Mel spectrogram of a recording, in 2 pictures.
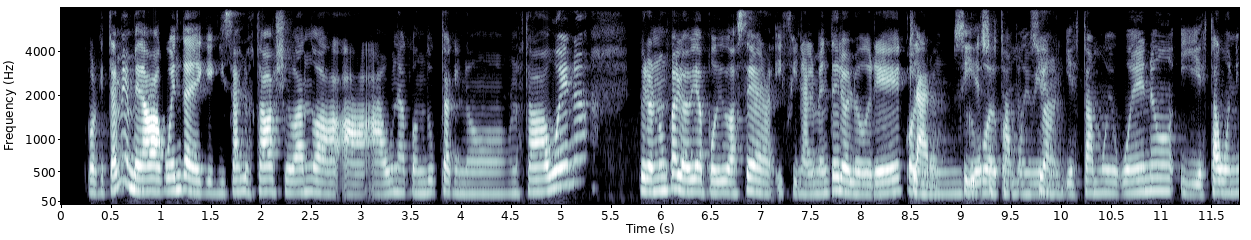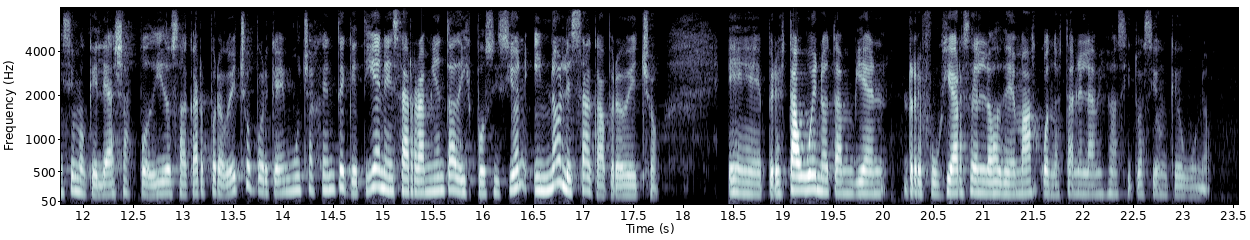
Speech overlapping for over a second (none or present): present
